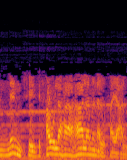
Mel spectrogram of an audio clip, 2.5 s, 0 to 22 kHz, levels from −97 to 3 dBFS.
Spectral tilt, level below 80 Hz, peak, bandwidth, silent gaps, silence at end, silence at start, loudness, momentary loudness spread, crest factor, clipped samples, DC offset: -10 dB/octave; -36 dBFS; -4 dBFS; 3.5 kHz; none; 0 s; 0 s; -16 LUFS; 5 LU; 12 dB; under 0.1%; under 0.1%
